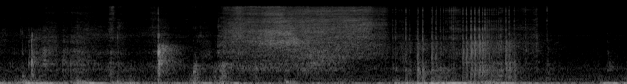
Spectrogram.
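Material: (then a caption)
Paper. Fingertips rub and press on a glossy paper page of a large open art book, making soft dry scratching and light taps over a low rumble. Then the pages are turned, producing long bright whooshing hisses that swell and fade.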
